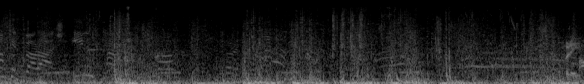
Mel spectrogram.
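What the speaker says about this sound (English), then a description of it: "Rocket barrage incoming." Overwatch rocket barrage, a dense continuous roar of rapid explosions and mechanical rattling with creaks, loud and sustained throughout.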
